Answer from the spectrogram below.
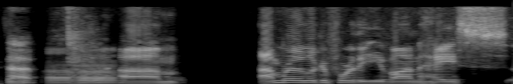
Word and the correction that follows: Ivan Reis: uh, Yvonne Re- Ivan Reis, or however we say his name these days, uh, variant, and the 1 in 25 Daniel Sampere cardstock variant with Hal and the Jets is really cool too.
